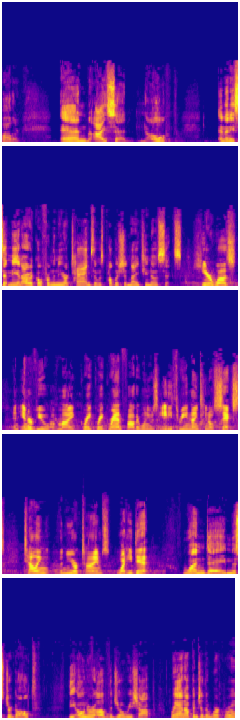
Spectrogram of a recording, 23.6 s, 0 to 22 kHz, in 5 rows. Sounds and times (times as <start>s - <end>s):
Speech: 0.0s - 0.4s, 1.2s - 3.6s, 4.3s - 23.5s.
